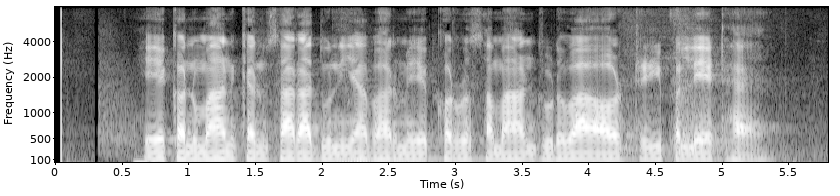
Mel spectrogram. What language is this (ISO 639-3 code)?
hin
